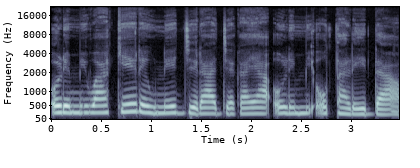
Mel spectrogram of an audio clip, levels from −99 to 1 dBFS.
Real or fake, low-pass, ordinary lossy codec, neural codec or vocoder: fake; none; none; vocoder, 44.1 kHz, 128 mel bands every 256 samples, BigVGAN v2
